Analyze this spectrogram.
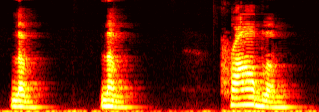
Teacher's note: Our first syllable is emphasized. The problem is stretched and emphasized in the first syllable. Our second syllable is where you have your schwa.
